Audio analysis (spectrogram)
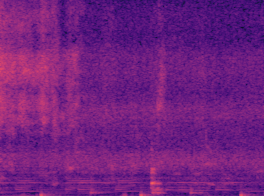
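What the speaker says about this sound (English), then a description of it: "And we got to stir all that together." Chicken marsala ingredients with added salt are stirred in a sizzling pan. A spoon scrapes in soft, irregular strokes over a steady, quiet frying hiss, and a few sharper knocks come from the pan.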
